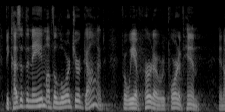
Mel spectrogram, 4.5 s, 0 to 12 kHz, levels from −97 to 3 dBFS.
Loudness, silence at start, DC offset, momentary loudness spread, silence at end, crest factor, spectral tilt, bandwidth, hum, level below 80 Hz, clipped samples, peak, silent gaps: -44 LUFS; 0.1 s; under 0.1%; 12 LU; 0 s; 18 dB; -6 dB/octave; 10 kHz; none; -78 dBFS; under 0.1%; -26 dBFS; none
